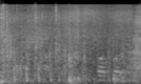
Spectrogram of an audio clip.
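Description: Footsteps and knocks close to the microphone as a person moves right up to it, with sharp strikes at the start, just after, and again about a second in.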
